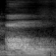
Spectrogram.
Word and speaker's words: hour: 1 घंटा यानी कि an hour, इसका प्रोनाउंसिएशन होता है hour, कुछ लोग इसको r भी बोलते हैं, r।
